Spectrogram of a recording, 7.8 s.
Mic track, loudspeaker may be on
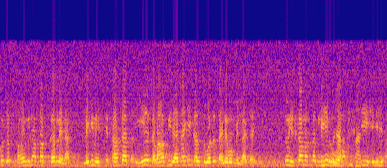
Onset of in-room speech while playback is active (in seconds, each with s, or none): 6.4 s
